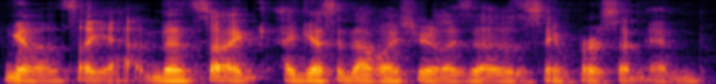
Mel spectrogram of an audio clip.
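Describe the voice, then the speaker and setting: A man's voice: medium pitch, level tone, quick pace, creaky. A young man casually recounting a fan event in a vlog, rambling with many fillers and restarts, often chuckling. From United States.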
